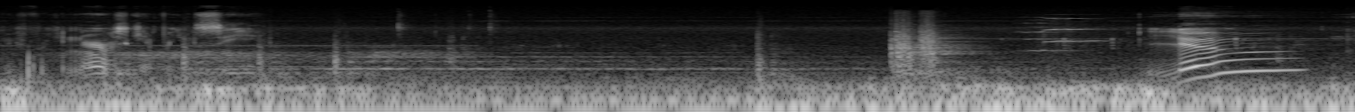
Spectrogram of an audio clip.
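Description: Footsteps tread slowly on a creaking floor.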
